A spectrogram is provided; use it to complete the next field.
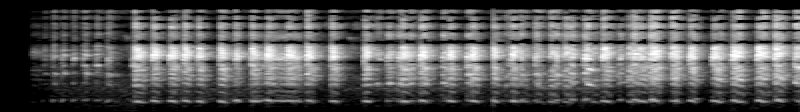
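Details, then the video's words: Guineafowl chattering loudly after being disturbed: a dense, harsh, rapid run of grating clucks repeated several times a second, steady throughout after a brief quiet start. "Guinea Fowl Chattering"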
